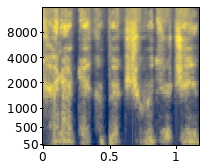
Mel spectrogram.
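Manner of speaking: very quiet, breathy, breathed-out whisper. Retelling what Batman asked about the speaker's Jeep: Batman voice. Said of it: "Full Bat voice and everything".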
